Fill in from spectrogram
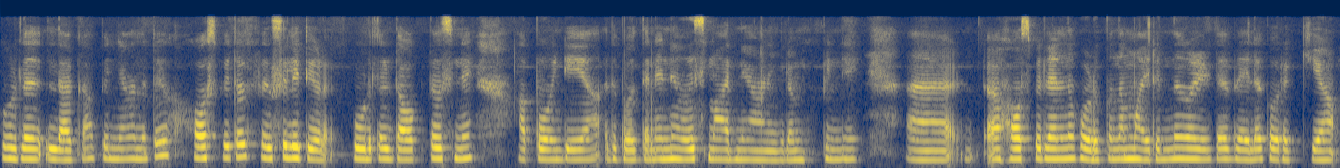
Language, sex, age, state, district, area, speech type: Malayalam, female, 18-30, Kerala, Palakkad, urban, spontaneous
